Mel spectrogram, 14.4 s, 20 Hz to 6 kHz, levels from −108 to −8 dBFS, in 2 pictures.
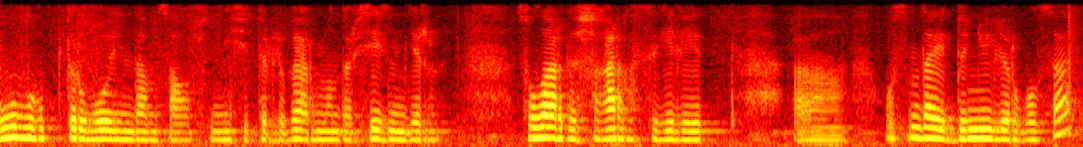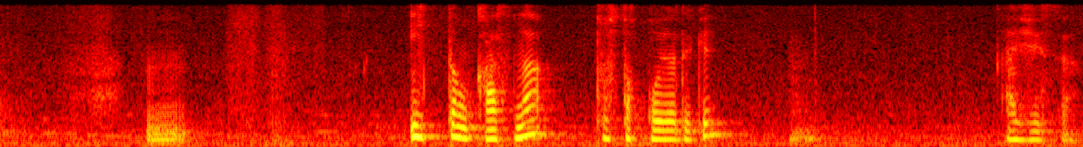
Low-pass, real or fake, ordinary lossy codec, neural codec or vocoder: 5.4 kHz; real; none; none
